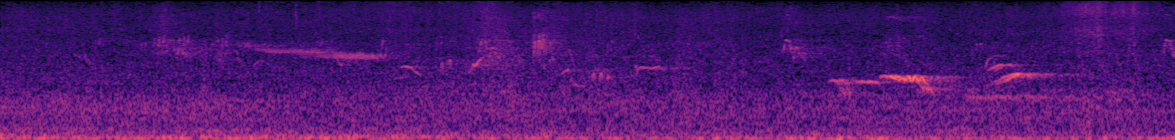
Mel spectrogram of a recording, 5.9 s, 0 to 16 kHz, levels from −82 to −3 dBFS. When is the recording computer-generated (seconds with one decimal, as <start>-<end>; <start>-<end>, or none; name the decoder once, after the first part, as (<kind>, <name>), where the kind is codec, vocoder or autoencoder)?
none

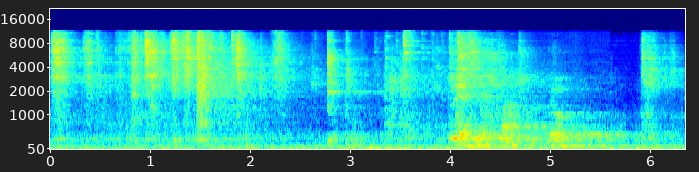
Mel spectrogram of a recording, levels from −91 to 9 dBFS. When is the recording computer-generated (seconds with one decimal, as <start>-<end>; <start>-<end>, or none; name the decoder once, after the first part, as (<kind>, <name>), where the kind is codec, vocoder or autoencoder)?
0.6-1.6 (codec, HILCodec); 5.6-6.4

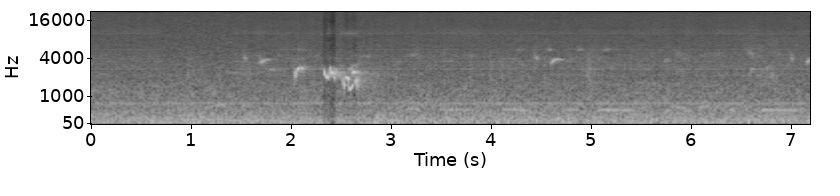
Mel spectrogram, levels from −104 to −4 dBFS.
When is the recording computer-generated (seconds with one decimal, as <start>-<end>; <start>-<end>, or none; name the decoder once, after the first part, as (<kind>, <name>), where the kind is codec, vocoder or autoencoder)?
0.0-0.7 (autoencoder, DAC-VAE); 1.4-7.2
